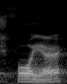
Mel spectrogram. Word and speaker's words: foyer: standing right here the foyer or as it's pronounced in American English foyer and the first thing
